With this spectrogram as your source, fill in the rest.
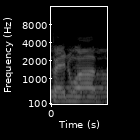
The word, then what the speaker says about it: Benoit: And without me waffling on, I'd like to bring CIG's CTO, Benoit.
